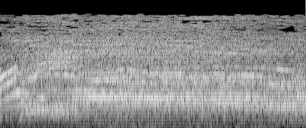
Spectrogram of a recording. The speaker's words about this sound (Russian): Кто может это подтвердить? Громко крикните «Харибол». Харибол! Те, кто действительно хочет это подтвердить, крикните еще громче.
